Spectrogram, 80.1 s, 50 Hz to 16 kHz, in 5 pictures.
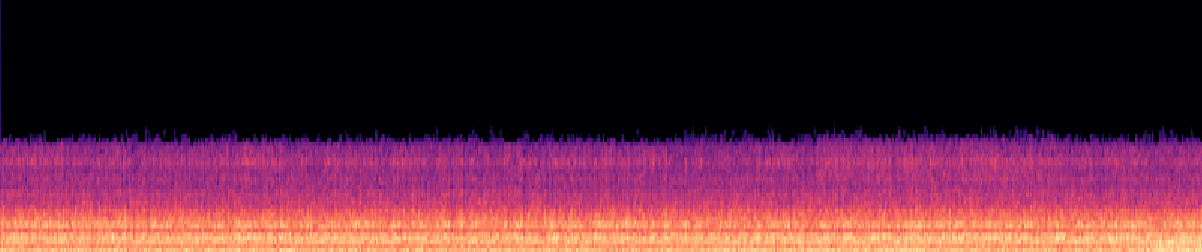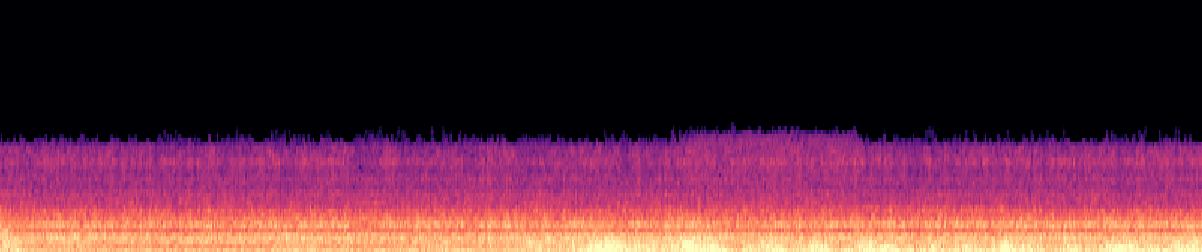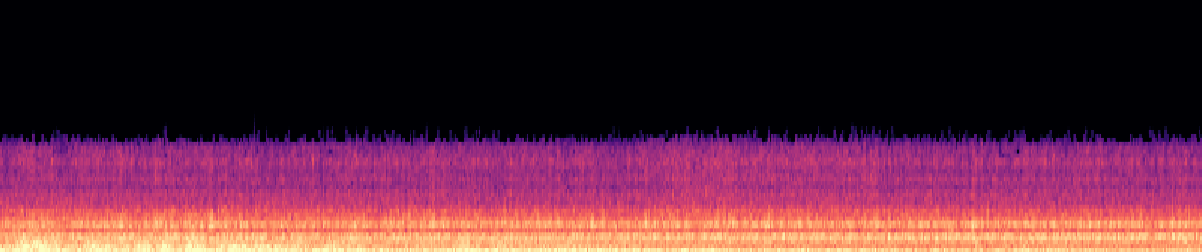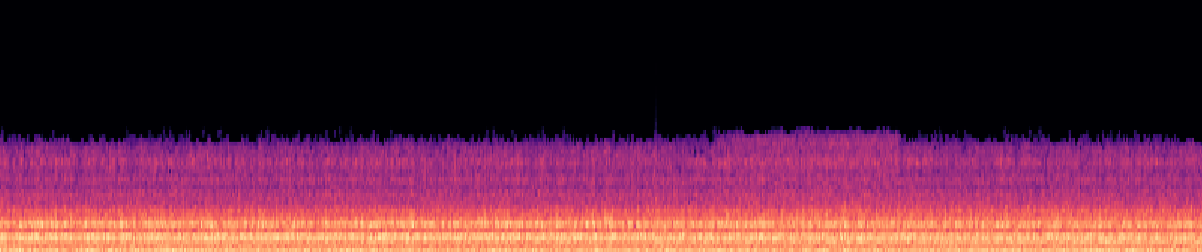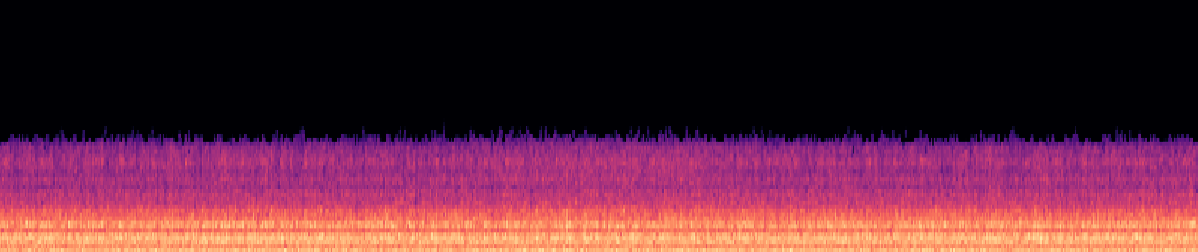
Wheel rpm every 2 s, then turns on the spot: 0, 0, 0, 0, 0, 0, 0, 0, 0, 0, 0, 0, 0, 0, 0, 0, 0, 0, 0, 0, 0, 0, 0, 0, 0, 0, 0, 0, 0, 0, 0, 0, 0, 0, 0, 0, 0, 0, 0, 0.
none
